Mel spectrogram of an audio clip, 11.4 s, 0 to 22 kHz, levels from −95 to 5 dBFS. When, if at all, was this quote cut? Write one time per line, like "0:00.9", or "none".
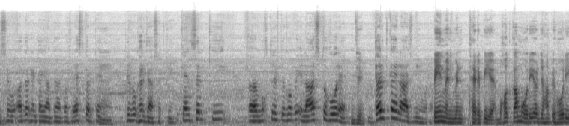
0:03.6
0:08.5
